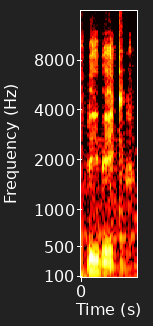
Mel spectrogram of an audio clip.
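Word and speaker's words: Bebe: But are we gonna ignore that Babe Newworth showed up in this movie? BB Newworth. The first one? It's BB Newworth. Is it BB Newworth? It's BB. That's how you pronounce it.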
